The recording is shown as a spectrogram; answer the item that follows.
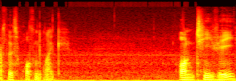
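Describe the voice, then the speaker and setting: A man talks with ordinary pitch variation while noticeable background noise fills the recording. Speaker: video creator. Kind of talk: tutorial. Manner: soft-spoken.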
